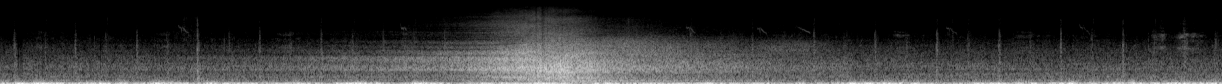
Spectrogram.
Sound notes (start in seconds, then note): 4.8 road noise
